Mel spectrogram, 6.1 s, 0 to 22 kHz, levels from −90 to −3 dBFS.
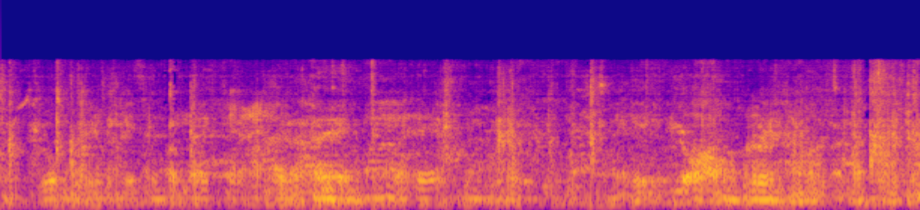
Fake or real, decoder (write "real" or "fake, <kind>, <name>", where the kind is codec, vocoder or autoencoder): fake, vocoder, HiFi-GAN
